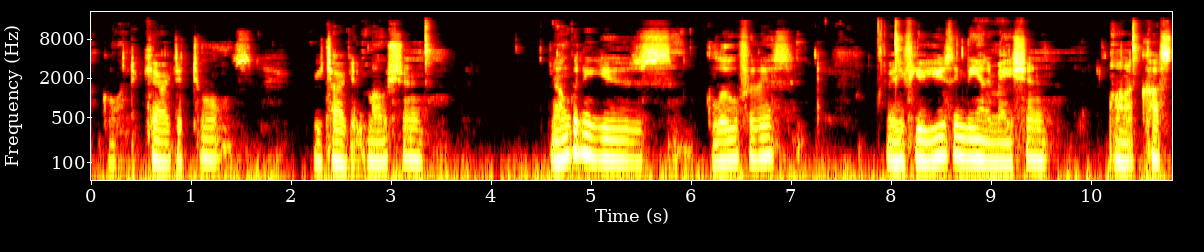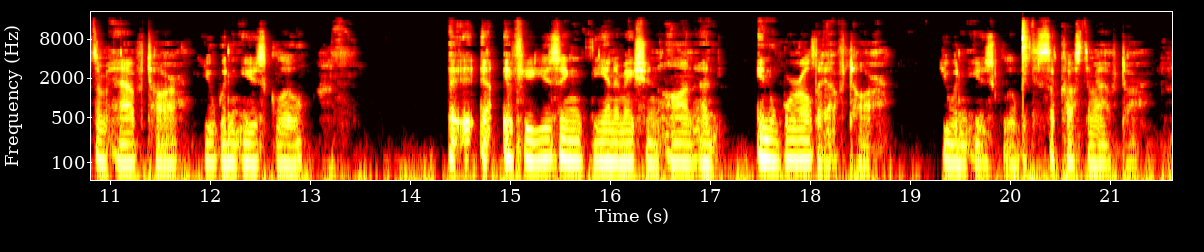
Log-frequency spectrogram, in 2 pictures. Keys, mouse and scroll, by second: 0.3 click, 6.2 click.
